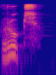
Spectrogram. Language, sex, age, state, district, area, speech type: Gujarati, male, 18-30, Gujarat, Ahmedabad, urban, read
